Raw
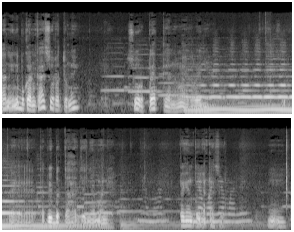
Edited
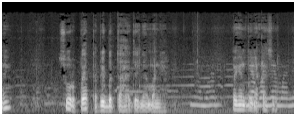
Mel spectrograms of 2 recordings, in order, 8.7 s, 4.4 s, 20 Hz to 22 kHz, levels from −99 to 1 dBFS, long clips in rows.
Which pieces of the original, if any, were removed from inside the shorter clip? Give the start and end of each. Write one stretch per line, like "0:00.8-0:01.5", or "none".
0:02.4-0:04.9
